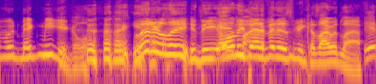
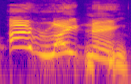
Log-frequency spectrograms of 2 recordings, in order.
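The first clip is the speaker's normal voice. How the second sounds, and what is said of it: Mocking funny-voice impression of co-host. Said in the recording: “You can impersonate me. ... All you want and do that funny voice.”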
